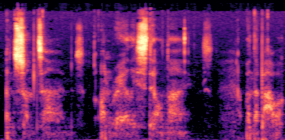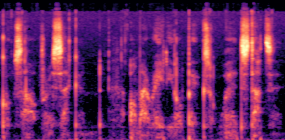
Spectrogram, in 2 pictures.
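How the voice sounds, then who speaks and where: Scary UFO encounter stories are told in a soft, unhurried ASMR whisper. The narrator stays close to the microphone so it suits headphone listening.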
